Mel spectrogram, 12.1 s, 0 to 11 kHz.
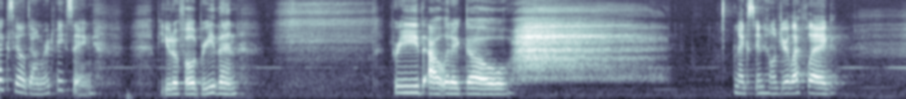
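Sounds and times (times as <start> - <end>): woman breathing in: 3.4 - 5.2, 6.8 - 9.0.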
